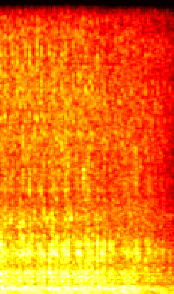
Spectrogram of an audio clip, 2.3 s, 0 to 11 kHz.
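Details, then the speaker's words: Mercedes W126 300SD diesel, replacement engine with unknown miles, started after 10 years sitting, turbo whine, exhaust smoking badly: uneven, lumpy idle clatter with irregular knocks; rough idle, possibly gummy rings, valves out of adjustment or sticking injectors. "the other thing I want to keep a real close eye on is this exhaust you can see it smoking quite badly you got to remember how long this engine has sat it could have gummy rings valves out of adjustment could have sticking fuel injectors and whatever"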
